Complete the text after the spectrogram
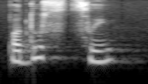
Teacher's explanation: З-д-ц произносится как с-ц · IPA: [padustsy]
